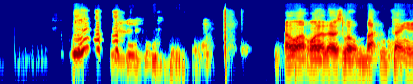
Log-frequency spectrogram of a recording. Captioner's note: laughing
